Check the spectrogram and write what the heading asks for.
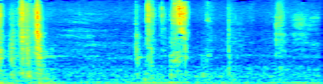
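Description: Plow pickup truck's engine running steadily, heard from inside the cab, with a few sharp clicks near the start.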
